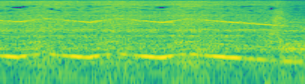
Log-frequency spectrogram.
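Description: Electric balloon pump running as it inflates a latex balloon. A steady motor whine wavers up and down about twice a second and sinks slightly in pitch toward the end, with a click near the end.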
